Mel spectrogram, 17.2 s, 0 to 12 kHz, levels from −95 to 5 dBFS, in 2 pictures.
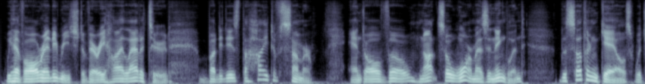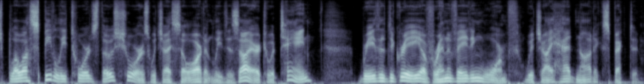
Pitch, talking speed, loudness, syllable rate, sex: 105 Hz, 180 wpm, -19 LUFS, 5.2 syllables/s, male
